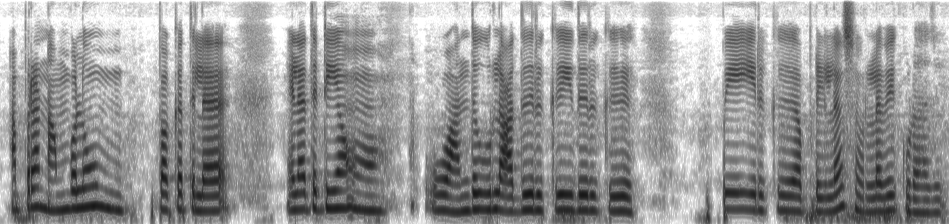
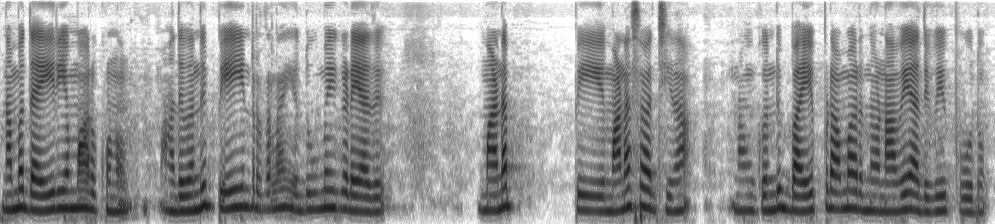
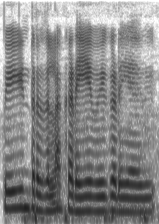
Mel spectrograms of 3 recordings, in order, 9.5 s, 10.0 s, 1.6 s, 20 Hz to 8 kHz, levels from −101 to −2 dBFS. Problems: none marked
